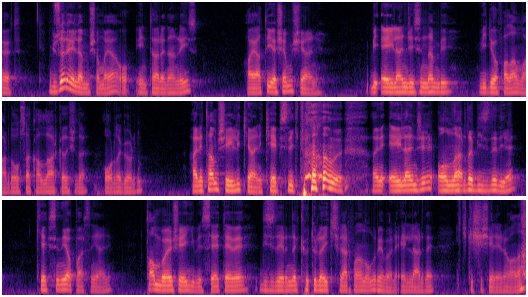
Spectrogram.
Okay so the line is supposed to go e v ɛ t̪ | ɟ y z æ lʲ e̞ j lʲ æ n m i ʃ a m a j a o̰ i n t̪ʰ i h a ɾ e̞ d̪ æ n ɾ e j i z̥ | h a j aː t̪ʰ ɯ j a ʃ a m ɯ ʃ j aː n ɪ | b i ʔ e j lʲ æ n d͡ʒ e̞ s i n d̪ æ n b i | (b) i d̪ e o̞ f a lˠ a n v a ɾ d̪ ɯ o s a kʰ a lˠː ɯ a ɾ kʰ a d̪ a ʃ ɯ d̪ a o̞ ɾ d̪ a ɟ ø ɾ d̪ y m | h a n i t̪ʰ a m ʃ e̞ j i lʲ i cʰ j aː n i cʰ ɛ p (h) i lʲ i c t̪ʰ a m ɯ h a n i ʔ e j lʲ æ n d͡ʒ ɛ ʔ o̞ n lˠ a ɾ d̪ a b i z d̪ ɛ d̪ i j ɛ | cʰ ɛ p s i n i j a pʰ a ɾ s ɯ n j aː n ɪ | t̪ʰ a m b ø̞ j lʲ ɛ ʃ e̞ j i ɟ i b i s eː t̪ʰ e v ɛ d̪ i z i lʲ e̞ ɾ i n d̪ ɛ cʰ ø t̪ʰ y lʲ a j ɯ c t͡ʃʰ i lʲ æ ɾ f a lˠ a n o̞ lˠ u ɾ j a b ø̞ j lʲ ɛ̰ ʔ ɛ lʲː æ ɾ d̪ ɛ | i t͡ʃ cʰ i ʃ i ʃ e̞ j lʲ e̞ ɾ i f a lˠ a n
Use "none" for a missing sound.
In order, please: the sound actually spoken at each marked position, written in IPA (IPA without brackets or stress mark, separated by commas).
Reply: v, s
